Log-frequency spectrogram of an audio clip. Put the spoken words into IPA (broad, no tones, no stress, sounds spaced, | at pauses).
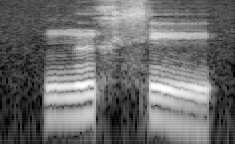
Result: ŋ ə̃ x s ẽ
